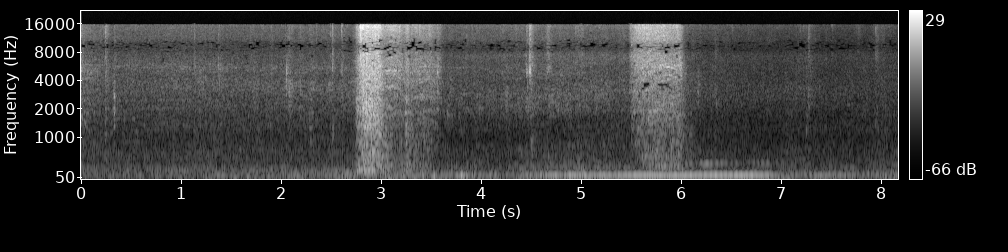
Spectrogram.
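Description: Hand tools clink and scrape on metal.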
